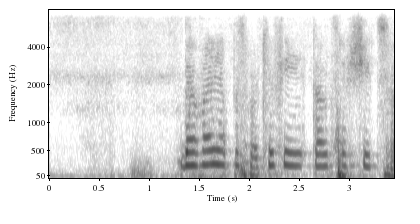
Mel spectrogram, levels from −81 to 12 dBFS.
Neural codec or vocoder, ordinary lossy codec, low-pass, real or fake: codec, 16 kHz, 1.1 kbps, Voila-Tokenizer; Opus, 16 kbps; 7.2 kHz; fake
